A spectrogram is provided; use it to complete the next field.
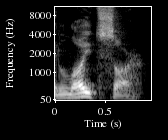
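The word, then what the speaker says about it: לו צר: When we pronounce the word, we say loitzar.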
